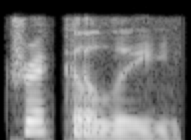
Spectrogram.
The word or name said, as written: trickily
